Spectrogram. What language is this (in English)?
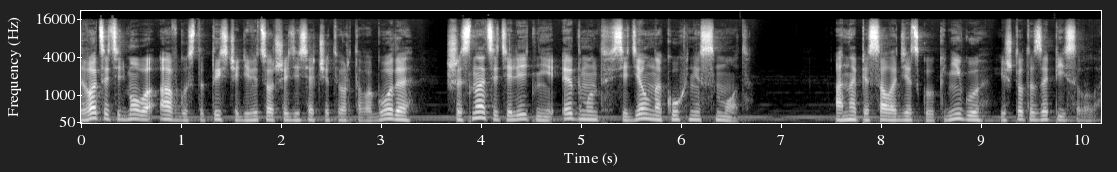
Russian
